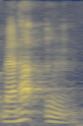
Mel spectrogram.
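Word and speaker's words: Manhattan: 우리끼리 발음은 맨하탄, 영어식 발음은 맨하튼.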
